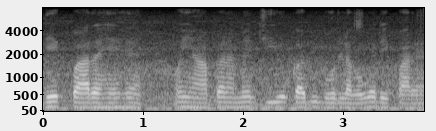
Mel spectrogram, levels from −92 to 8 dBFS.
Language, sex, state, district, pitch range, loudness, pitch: Hindi, male, Bihar, Muzaffarpur, 130-145 Hz, -18 LUFS, 135 Hz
